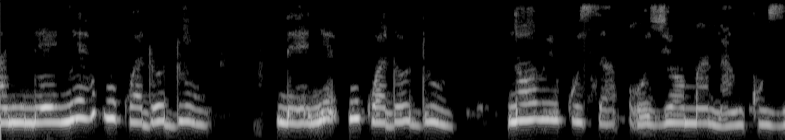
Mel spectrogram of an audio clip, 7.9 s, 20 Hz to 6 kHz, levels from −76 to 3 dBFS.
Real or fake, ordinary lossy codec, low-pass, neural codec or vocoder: real; none; 5.4 kHz; none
